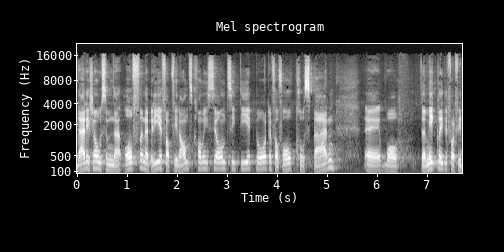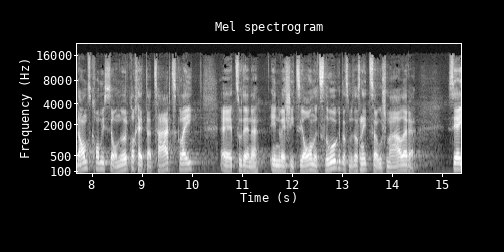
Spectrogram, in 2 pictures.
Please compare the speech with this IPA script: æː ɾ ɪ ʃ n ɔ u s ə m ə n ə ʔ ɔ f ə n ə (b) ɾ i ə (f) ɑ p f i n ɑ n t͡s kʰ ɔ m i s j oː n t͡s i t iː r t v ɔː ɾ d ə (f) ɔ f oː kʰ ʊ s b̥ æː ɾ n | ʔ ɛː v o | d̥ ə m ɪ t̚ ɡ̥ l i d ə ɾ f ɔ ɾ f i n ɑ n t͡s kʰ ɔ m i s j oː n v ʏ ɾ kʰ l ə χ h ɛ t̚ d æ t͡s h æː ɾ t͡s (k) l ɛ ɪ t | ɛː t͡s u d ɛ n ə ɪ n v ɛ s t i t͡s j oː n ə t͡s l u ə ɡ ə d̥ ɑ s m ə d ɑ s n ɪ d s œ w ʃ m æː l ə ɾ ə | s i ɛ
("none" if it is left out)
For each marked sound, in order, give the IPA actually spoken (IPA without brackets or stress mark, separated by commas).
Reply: b, f, f, k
